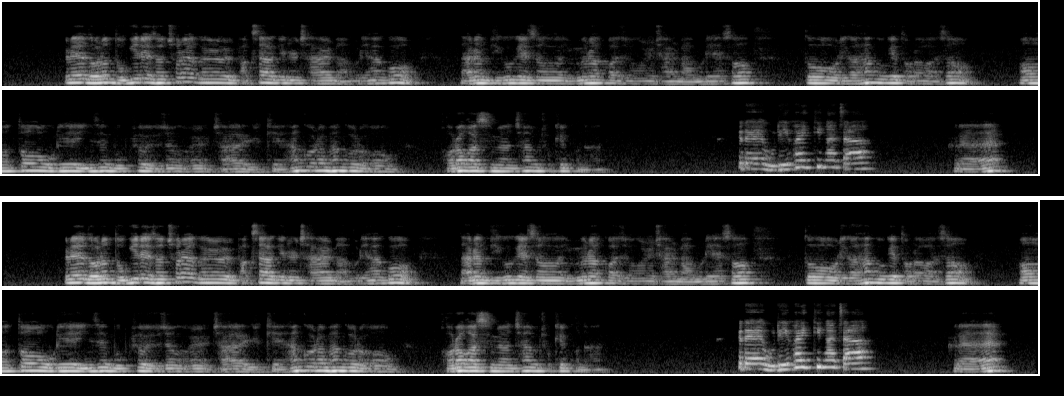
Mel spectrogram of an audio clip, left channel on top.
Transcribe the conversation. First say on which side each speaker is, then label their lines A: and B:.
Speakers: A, on the right; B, on the right.
A: 그래, 너는 독일에서 철학을 박사학위를 잘 마무리하고 나는 미국에서 인문학 과정을 잘 마무리해서 또 우리가 한국에 돌아와서 어, 또 우리의 인생 목표 요정을 잘 이렇게 한 걸음 한 걸음 걸어갔으면 참 좋겠구나.
B: 그래, 우리 화이팅 하자.
A: 그래.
